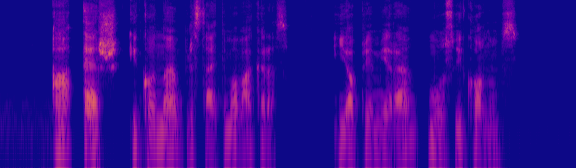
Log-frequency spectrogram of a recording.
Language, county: Lithuanian, Vilnius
